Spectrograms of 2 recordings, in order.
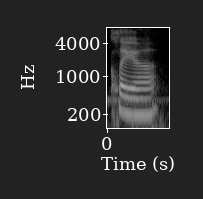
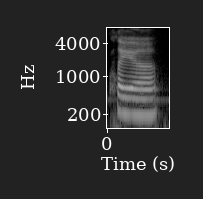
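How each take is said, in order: First: The R at the end is silent. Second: The same.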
